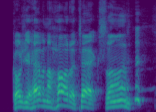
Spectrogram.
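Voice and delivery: big booming prophet-like voice. Retelling a doctor telling the patient why he hurts: imitating Doctor Catchings' booming voice. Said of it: "I heard this voice sound like Moses".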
